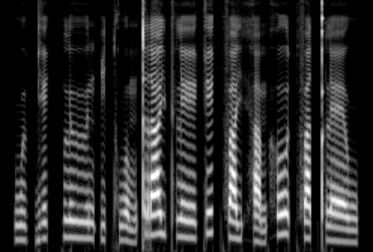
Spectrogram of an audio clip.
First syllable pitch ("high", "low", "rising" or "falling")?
low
